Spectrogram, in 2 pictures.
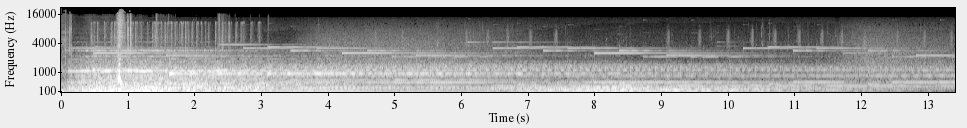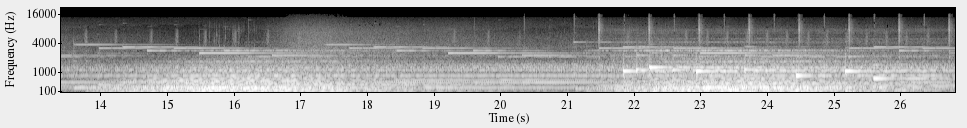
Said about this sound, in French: Et en fait, genre, c'est de la musique du jardin, là, par exemple.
